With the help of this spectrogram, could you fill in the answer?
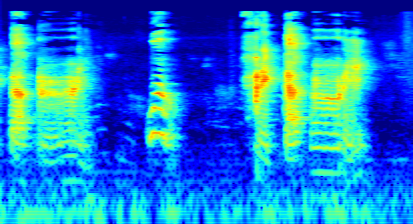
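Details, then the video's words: A three-year-old female Congo African grey parrot, kept as a pet in a country home, chatters in speech-like bursts: several harmonic, voice-like phrases with short pauses in a small indoor room. "African Grey Talking Parrot"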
